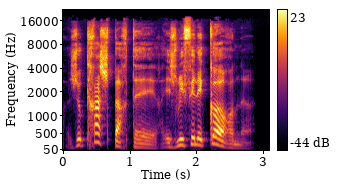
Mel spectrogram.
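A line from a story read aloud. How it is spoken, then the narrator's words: Exclaimed. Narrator (French): s'écria-t-elle encore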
